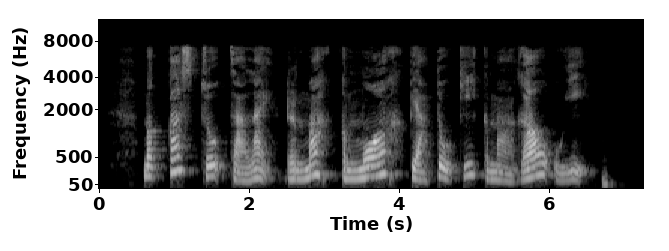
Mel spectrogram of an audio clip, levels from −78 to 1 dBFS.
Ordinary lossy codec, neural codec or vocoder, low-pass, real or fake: AAC, 64 kbps; none; 7.2 kHz; real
